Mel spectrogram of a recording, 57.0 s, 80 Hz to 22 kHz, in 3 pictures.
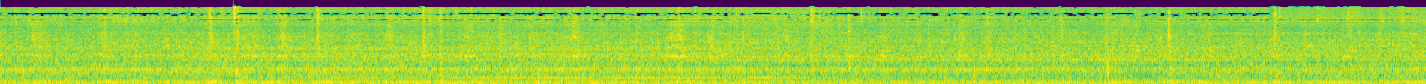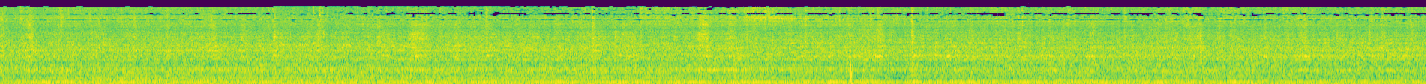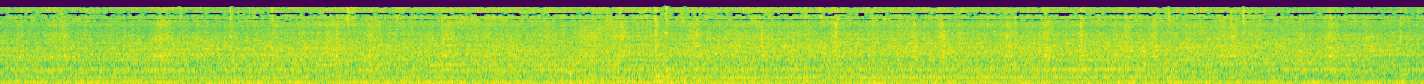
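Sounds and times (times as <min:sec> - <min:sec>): bandsaw running: 0:38.2 - 0:57.0.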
